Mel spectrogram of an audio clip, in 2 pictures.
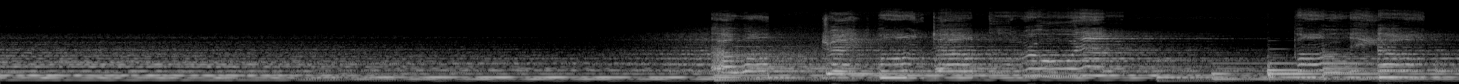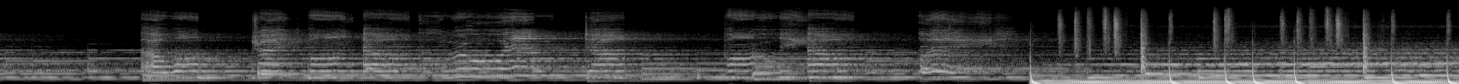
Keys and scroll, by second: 15.6 ctrl+space.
